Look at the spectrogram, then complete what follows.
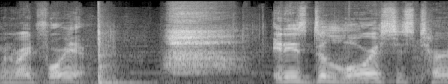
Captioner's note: hits table and sighs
